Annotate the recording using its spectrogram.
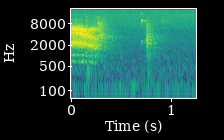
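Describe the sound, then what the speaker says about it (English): A house cat gives a short, fairly quiet meow close by, followed by a second faint chirp in a calm indoor room. "There's the cat."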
